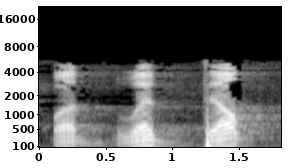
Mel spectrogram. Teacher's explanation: huruf ta betul-betul sudah hilang · Term: idgham al-mutajanisain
